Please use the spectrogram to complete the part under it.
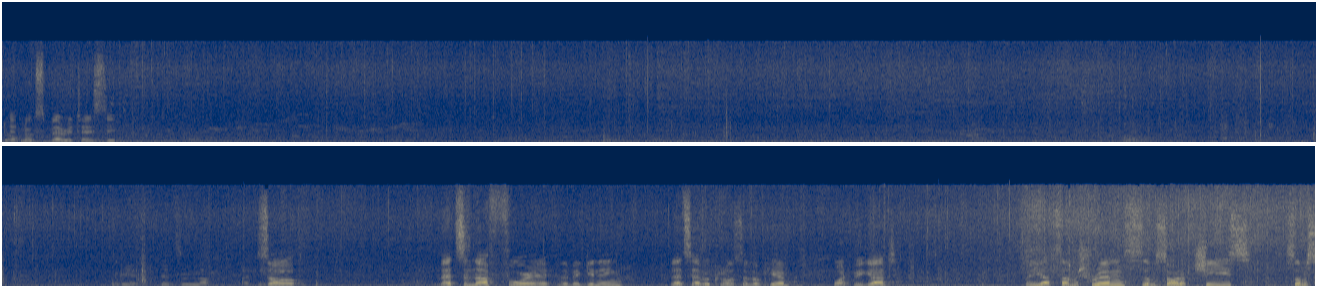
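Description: Meat sizzles on a grill.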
